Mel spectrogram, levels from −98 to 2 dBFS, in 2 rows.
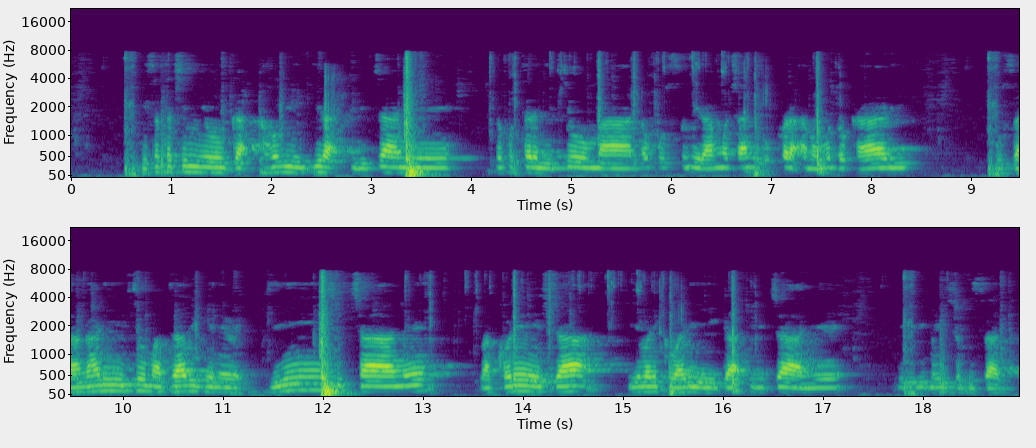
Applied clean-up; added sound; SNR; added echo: classical method WPE with log-MMSE.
